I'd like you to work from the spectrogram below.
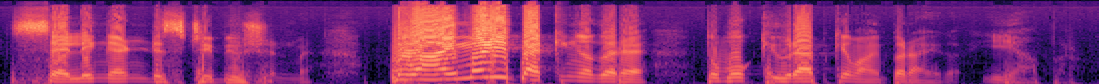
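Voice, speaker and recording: A middle-aged man leads a lively classroom lecture, firing questions at students and having them chant answers back. His voice sits a little high and comes across dry and close, with little room sound. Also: moderate pace, dry recording, rough recording. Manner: energetic, drills class in call-and-response; mixes Hindi with English terms. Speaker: accounting teacher.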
